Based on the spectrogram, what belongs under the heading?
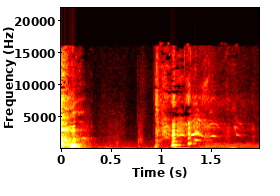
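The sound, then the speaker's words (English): A person gives a few deliberate, theatrical coughs imitating the ghost of a sad clown: a sharp breathy burst, a short pause, then a rougher, voiced cough trailing off into a low throaty rasp. “He'd just cough?”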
